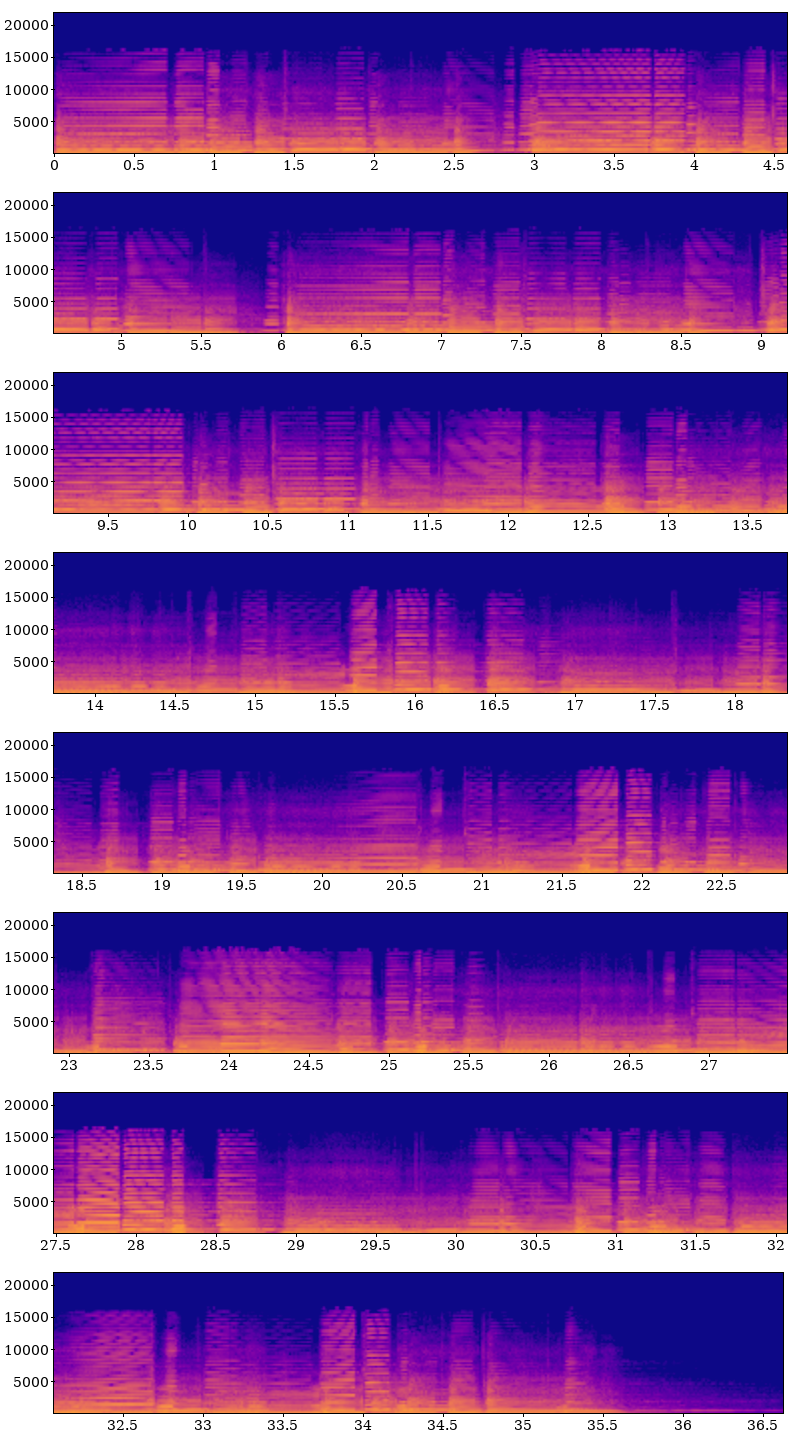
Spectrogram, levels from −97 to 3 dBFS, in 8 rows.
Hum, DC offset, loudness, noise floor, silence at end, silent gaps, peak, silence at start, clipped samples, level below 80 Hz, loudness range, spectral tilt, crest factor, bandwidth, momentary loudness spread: none; under 0.1%; -27 LUFS; -64 dBFS; 1 s; none; -8 dBFS; 0 s; under 0.1%; -46 dBFS; 3 LU; -5.5 dB/octave; 18 dB; 16 kHz; 5 LU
